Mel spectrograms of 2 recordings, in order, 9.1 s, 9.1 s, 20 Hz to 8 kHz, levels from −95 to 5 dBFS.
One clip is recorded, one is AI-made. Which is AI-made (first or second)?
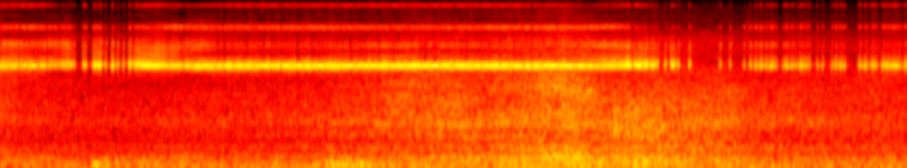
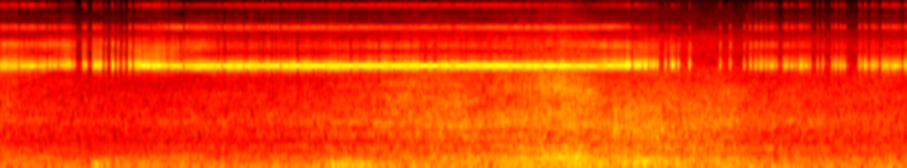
first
